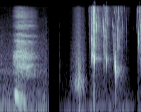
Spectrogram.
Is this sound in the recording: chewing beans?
yes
